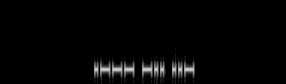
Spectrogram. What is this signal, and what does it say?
Morse code, heard as a keyed tone, about 40 wpm, 700 Hz. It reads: JDU
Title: USA Call Sign Postfixes - 3 Letters 40wpm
